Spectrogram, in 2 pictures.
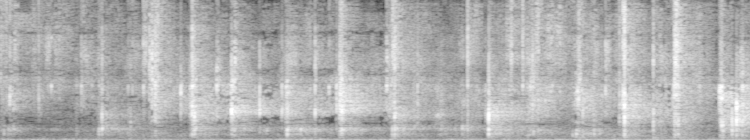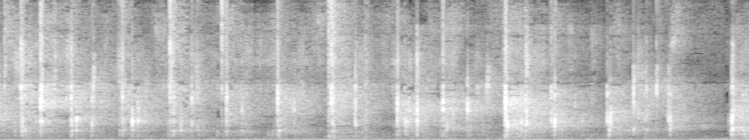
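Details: A marmot eating a banana: wet, crunchy chewing clicks come quickly and unevenly, several per second, over a steady low indoor hum.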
